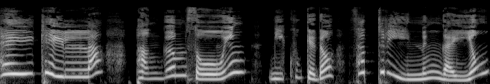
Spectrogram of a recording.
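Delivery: cutesy aegyo voice. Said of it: "애교스럽게".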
